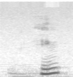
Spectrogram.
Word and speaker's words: Inc: Ink? It's ink like incorporated.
